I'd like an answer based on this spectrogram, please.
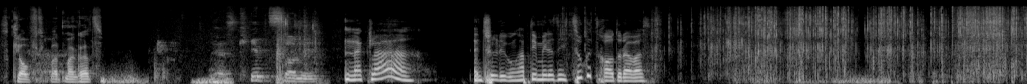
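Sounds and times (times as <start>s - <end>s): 
speech: 0.2s - 6.7s
plastic wrappers crinkling: 5.5s - 10.2s.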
